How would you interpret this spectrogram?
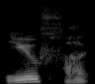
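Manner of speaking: soft, under-the-breath curse in retold anger; retold quiet anger. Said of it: "I was so mad".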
